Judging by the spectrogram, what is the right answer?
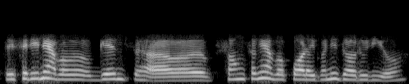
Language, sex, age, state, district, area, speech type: Nepali, female, 30-45, West Bengal, Darjeeling, rural, conversation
